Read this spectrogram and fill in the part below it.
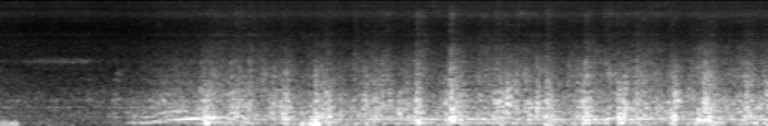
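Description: A front-loading washing machine's drum motor whirs up and turns.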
